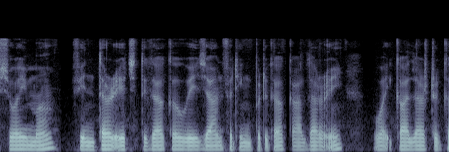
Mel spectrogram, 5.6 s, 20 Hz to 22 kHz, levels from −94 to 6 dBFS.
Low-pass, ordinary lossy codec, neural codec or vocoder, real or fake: none; none; none; real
